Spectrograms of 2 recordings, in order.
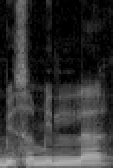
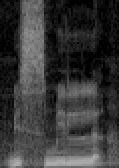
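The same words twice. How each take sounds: First: The vowelless consonant is said loosely, not pressed. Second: The vowelless consonant is pressed firmly and held. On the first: The speaker calls it wrong. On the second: The speaker calls it right. "harus ditekan kepada sukunnya"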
